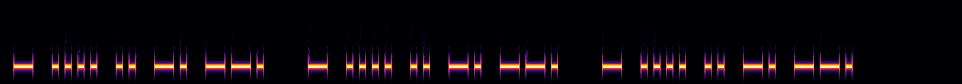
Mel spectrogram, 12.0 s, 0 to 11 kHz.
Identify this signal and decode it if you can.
Morse code, heard as a keyed tone, about 16 wpm, 700 Hz. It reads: THING THING THING
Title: Top 100 Words Repeated 15wpm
